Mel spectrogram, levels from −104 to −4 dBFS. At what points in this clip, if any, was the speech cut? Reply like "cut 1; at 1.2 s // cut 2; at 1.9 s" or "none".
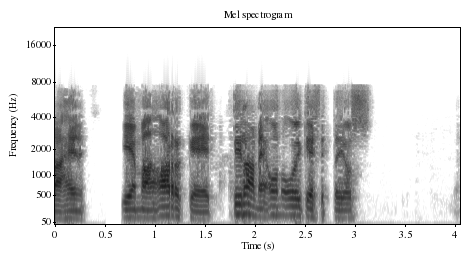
cut 1; at 1.8 s // cut 2; at 2.7 s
